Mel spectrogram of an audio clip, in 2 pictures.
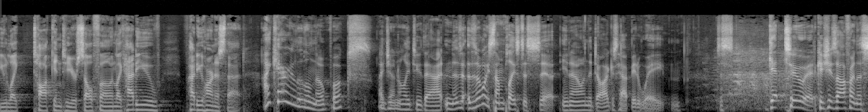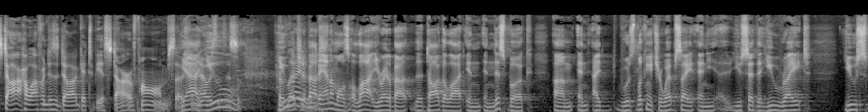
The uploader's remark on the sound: This special Live Wire episode brings together some "All-Star" guests by way of the Portland Book Festival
